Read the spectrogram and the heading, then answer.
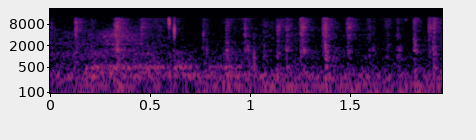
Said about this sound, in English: She's typing.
